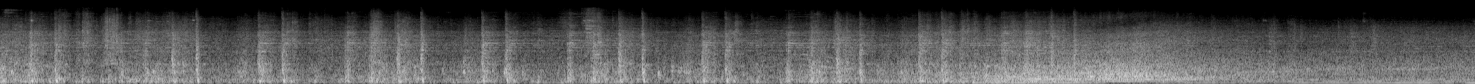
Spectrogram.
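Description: Passenger coaches of an Indian Railways express train running past at speed, their wheels clattering rapidly over rail joints. About ten seconds in the clatter gives way to a smoother rush as the last coach passes, and a steady low hum remains near the end.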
